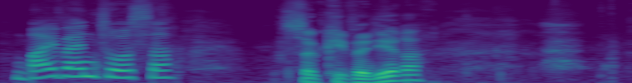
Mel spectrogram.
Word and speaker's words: Vallventosa: de tourisme de corbère il faut bien le prononcer parce que les gens qui sont pas dues si ils vont te dire saint jude yade vendant tout ça non by van tho ça ce qui veut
